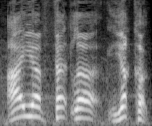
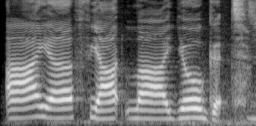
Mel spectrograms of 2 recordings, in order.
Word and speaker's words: Eyjafjallajökull: The glacier is called Eyjafjallajökull. Eyjafjallajökull. Just think of, hey, you forgot your yogurt.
